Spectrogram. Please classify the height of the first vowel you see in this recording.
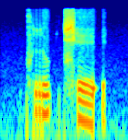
high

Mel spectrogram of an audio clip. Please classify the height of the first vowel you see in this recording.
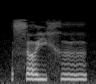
mid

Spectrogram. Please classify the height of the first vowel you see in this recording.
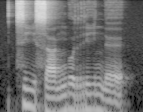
high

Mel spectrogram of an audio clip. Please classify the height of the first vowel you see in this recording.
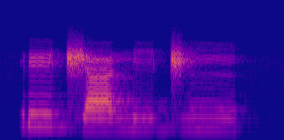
mid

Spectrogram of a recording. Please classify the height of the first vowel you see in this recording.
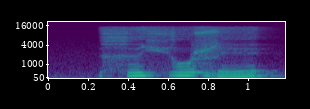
mid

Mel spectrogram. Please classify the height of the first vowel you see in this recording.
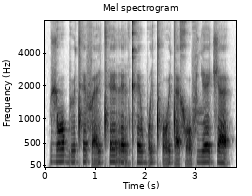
mid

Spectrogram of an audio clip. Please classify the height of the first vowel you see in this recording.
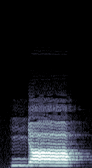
low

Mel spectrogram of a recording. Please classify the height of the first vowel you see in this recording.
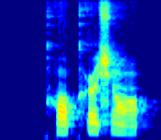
mid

